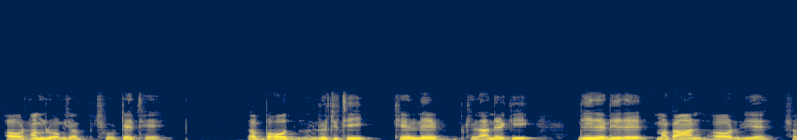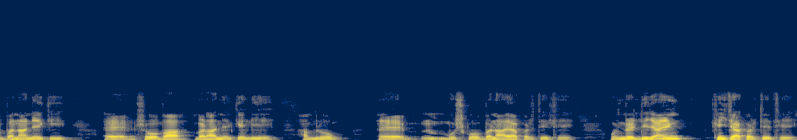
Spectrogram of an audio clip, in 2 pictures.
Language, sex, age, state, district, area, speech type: Hindi, male, 60+, Uttar Pradesh, Hardoi, rural, spontaneous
